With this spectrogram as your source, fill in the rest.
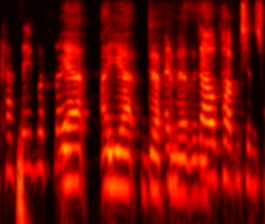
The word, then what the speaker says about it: Southampton: We do have some weird pronunciations in this country. Right. Okay, it's a then SUTH South, then it's AMPTO. Southampton.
